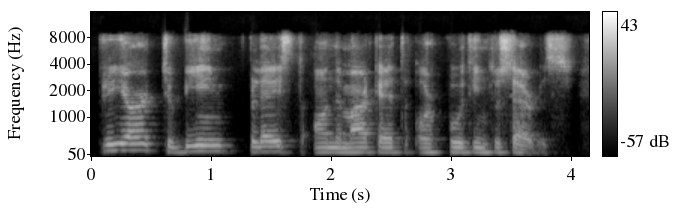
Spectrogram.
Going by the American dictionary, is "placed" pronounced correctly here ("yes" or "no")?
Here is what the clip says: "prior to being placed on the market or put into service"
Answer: yes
